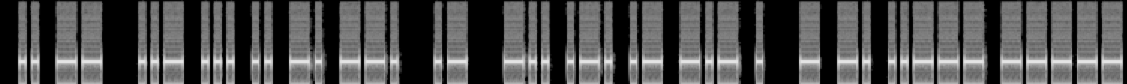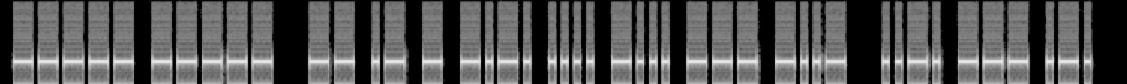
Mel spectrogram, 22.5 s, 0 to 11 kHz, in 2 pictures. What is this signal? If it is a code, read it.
Morse code, heard as a keyed tone, about 19 wpm, 800 Hz. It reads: IM USING A DRAKE TN2000 MATCHBOX FOR
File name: QSOs / QSOs-mp3s / WD0FBT 1@18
